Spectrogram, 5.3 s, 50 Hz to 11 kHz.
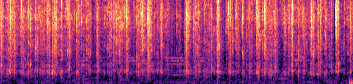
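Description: A plastic 3x3 speed cube being turned fast and over and over in the hands: a rapid, unbroken stream of clicks as its layers snap round.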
